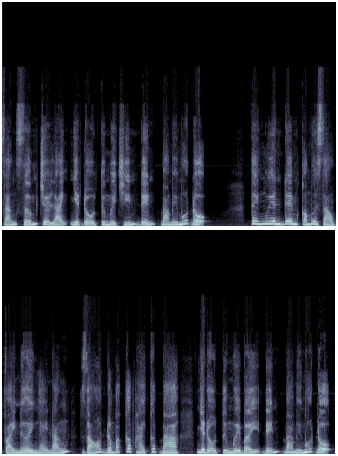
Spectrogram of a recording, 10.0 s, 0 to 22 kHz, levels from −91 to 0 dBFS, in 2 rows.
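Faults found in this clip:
Lost packet rebuilt from error correction: network packet loss, gaps covered by low-bitrate Opus in-band FEC copies, so no dropouts. Short rougher, noisier patches at 1.21–1.23 s after "sớm trời lạnh nhiệt", 3.91–3.97 s before "đêm có mưa rào", 5.51–5.73 s after "mưa rào vài nơi", 6.47–6.77 s, 6.87–7.01 s, 8.87–8.89 s.

Short concealed packet loss: two back-to-back 20 ms frames at 6.79–6.87 s, late or lost with no FEC copy available. Decoder concealment extended the preceding sound, then blended back into real audio. Heard as a brief smear inside the rough 6.47–7.01 s stretch.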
